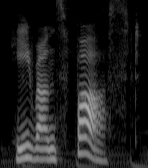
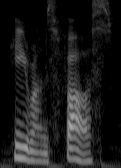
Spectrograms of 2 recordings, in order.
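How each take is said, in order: First: The T at the end of fast is pronounced. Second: The T at the end of fast is dropped. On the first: The speaker calls it right. "say the T sound" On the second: The speaker calls it wrong. "Don't say"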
